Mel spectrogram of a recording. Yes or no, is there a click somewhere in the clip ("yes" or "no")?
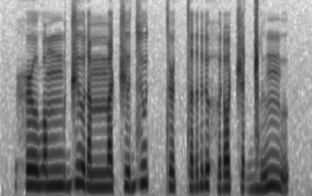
yes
